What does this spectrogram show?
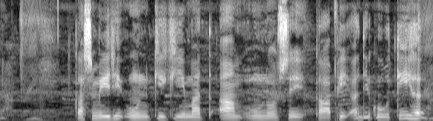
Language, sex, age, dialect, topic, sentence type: Hindi, male, 18-24, Kanauji Braj Bhasha, agriculture, statement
